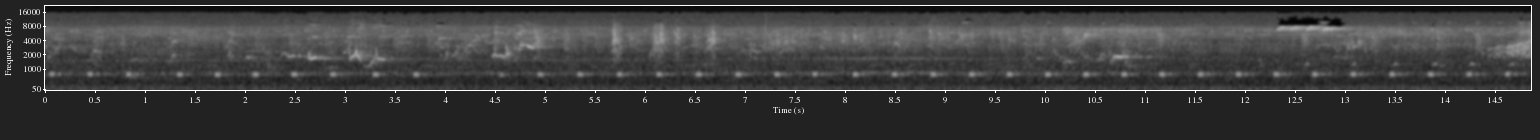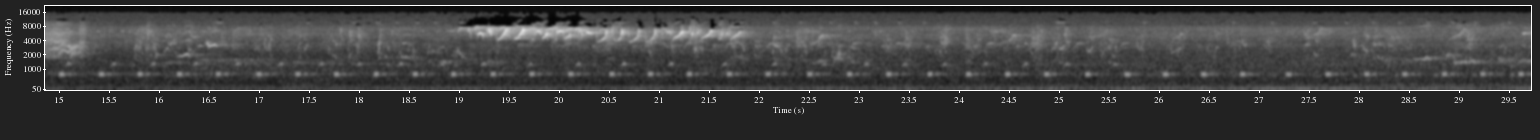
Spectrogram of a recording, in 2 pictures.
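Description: Birds calling outdoors: one bird repeats a single short mid-pitched note over and over, about two to three a second, while others chirp now and then. A high, rapid trill comes in briefly about two-thirds of the way through.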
